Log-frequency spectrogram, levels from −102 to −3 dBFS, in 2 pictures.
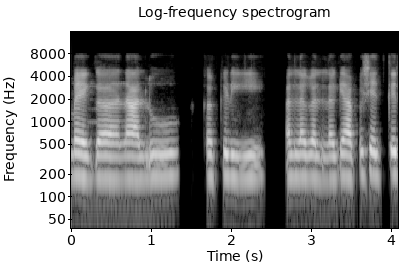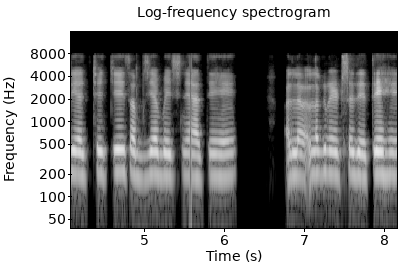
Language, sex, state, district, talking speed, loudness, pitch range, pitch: Hindi, female, Maharashtra, Nagpur, 145 wpm, -25 LUFS, 180-195 Hz, 185 Hz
